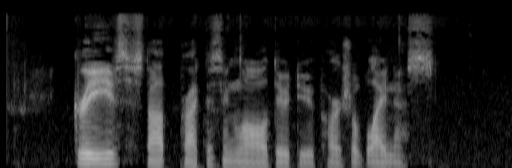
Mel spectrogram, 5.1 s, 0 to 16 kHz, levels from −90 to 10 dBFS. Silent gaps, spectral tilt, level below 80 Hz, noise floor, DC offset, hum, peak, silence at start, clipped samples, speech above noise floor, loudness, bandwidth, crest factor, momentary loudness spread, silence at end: none; -4.5 dB/octave; -52 dBFS; -73 dBFS; under 0.1%; none; -8 dBFS; 0.75 s; under 0.1%; 43 dB; -29 LUFS; 11.5 kHz; 24 dB; 15 LU; 0.8 s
